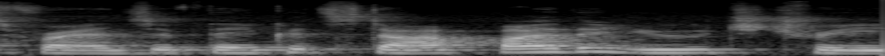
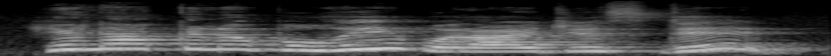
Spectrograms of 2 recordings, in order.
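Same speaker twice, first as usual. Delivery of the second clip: excited; 11 semitones higher, 4 dB louder than usual. A narrator's reading. Excited news to Glowwings.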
